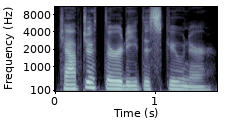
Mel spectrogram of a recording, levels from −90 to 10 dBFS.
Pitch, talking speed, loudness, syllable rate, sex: 145 Hz, 150 wpm, -17 LUFS, 4.6 syllables/s, female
